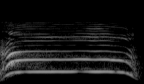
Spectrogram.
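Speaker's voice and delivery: long, very high-pitched scream; imitated scream. Moriyasu punched away, drawn-out high mock scream. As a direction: squeal out a falling victim's cry. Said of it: "Moriyasu was like".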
